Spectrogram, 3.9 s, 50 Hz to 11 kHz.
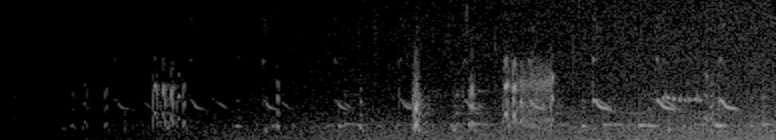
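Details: Red-necked Phalarope recorded in Tainan City, Taiwan, on 20 September 2015: after a near-silent start, short sharp chirps and brief twittering notes build up, some faint, scattered irregularly over steady low background noise.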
